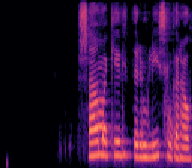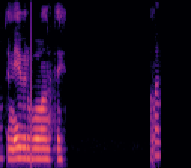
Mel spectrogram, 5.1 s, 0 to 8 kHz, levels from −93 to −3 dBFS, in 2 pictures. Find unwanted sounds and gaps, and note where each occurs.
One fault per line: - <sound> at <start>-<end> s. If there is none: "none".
- laugh at 4.6-4.7 s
